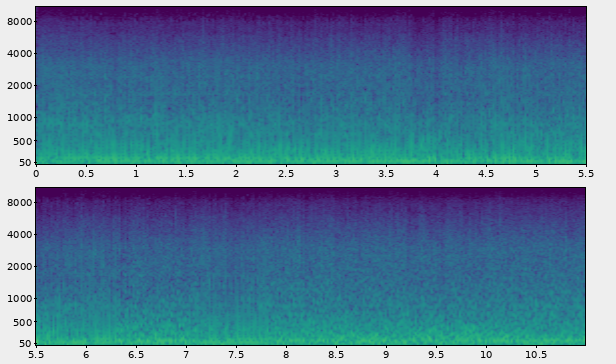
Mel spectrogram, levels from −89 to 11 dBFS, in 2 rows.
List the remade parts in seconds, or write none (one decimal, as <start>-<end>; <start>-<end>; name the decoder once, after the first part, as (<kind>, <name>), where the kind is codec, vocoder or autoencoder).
0.0-6.3 (vocoder, WaveNeXt); 7.1-7.8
